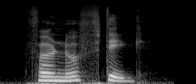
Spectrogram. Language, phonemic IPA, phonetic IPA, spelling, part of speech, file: Swedish, /fœrnɵftɪɡ/, [fœ̞ˈɳɵfːtɪɡ], förnuftig, adjective, Sv-förnuftig.ogg
- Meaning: sensible, reasonable, rational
